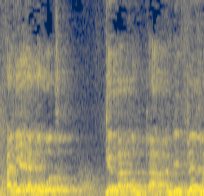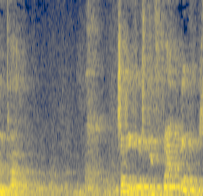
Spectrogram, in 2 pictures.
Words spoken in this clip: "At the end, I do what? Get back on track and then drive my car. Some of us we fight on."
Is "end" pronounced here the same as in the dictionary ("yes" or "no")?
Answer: no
